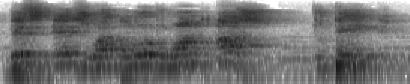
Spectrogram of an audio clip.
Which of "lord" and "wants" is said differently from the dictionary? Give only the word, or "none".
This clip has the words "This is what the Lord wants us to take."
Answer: wants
